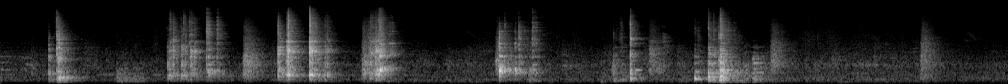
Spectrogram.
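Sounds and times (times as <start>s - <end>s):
plates and pots clattering: 0.5s - 4.1s, 4.9s - 7.9s.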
